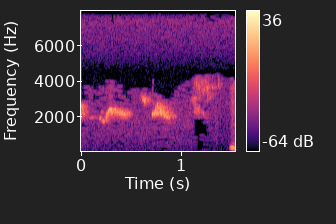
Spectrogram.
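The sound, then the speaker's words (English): Birdsong, a few thin, high chirps and warbling phrases, faint, heard through a window during a call, followed by a brief low thump at the end. “Okay, I can hear the birds singing.”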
